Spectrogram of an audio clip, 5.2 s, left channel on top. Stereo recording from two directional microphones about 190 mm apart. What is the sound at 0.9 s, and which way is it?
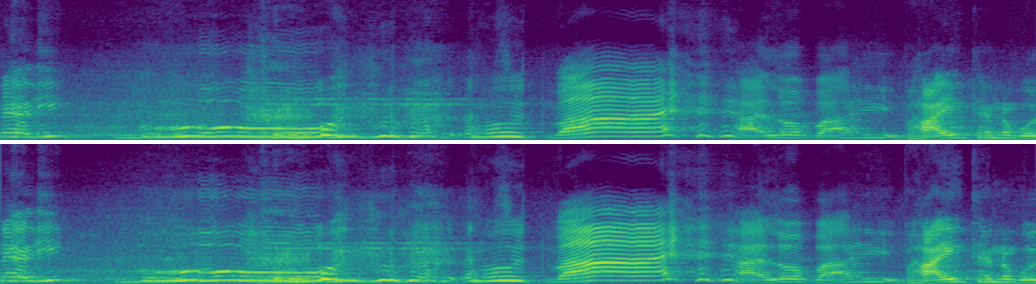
Speech, 10° right (ahead or behind).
